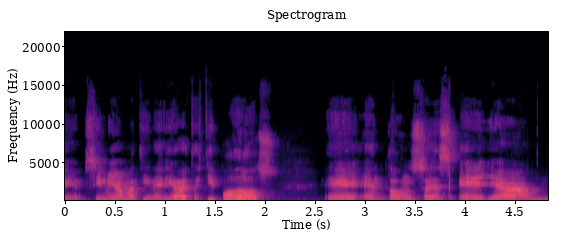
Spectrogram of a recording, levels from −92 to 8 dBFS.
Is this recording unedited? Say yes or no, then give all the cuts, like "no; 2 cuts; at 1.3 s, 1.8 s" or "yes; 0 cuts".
yes; 0 cuts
